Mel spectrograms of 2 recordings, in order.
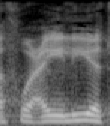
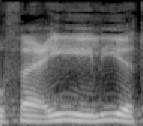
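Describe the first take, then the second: First: فعيلية as fuʕayliyatun, u then ay; diminutive-like فعيلية, fu-ʕay-li-ya; first variant. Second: فعيلية as faʕīliyatun, a then long ī; فعيلية opened to fa-ʕīī-li-ya; second variant. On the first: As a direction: say فعيلية with u on the fa and a diphthong ay. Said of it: "إما أن يقول كذا". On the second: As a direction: say فعيلية with a on the fa and a drawn-out ī. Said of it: "اختلاف". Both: Shown as a demonstration.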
